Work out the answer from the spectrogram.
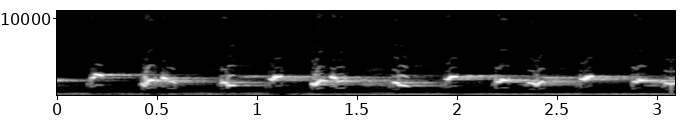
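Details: Yellow-vented bulbul in natural kongslet-style song for training birds: rapid liquid warbled notes, nearly four per second, with rising and falling whistled slurs, and a faint low hum beneath.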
